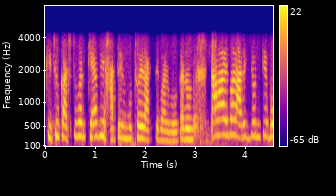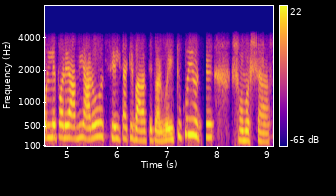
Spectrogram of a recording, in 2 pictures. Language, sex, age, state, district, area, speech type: Bengali, female, 45-60, West Bengal, Darjeeling, rural, conversation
